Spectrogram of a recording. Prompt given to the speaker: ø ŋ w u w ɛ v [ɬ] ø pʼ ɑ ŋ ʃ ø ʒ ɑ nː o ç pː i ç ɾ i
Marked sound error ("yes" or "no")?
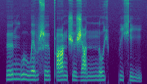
no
